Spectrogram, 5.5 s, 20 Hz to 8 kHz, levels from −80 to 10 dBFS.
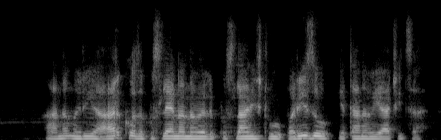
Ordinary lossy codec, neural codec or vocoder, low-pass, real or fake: Opus, 16 kbps; none; 7.2 kHz; real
